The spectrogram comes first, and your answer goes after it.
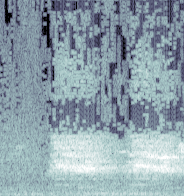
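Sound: crow cawing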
